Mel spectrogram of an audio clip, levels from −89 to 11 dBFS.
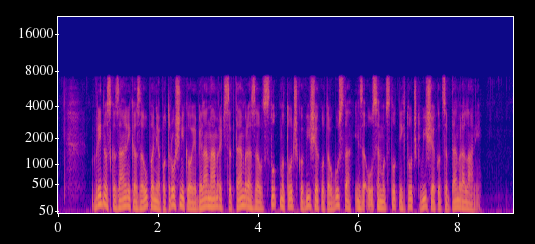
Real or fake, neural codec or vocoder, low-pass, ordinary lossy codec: fake; codec, 16 kHz, 4.8 kbps, FACodec; 7.2 kHz; none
